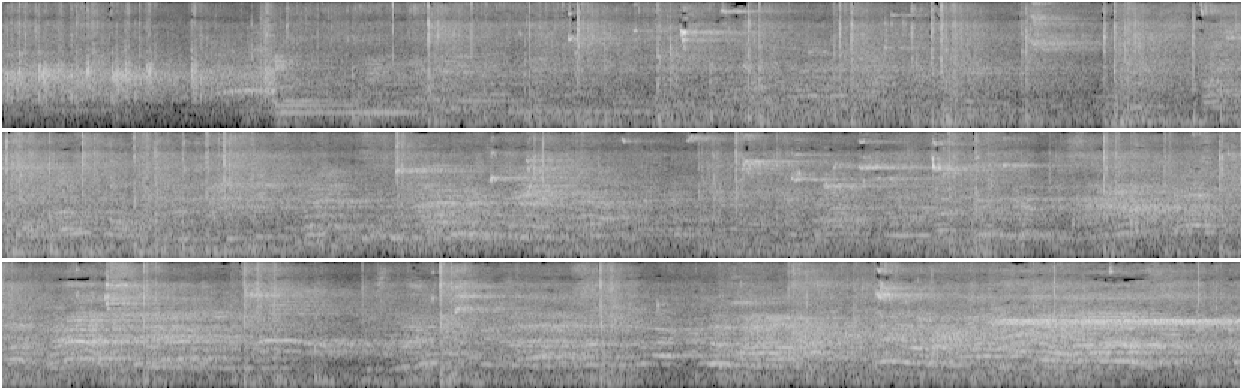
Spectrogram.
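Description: Basketball bouncing and being dribbled on a hardwood gym floor, with people's voices calling out across the court.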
